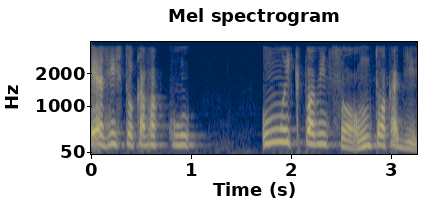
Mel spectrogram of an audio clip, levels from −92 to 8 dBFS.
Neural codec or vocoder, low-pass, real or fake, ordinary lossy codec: none; 3.6 kHz; real; none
